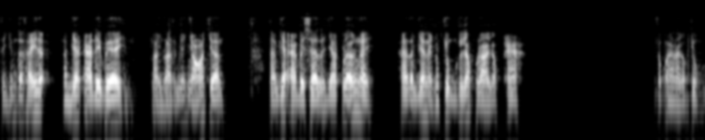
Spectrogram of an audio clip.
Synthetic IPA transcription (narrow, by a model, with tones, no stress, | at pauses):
t̪ʰi˨˩t͡ɕʊ˨˦ŋ͡mt̪aː˧t̪ʰə˨˦jɗɔ˨˦t̪aː˧mzaː˨˦ʔaː˧ɗe˧ɓe˧ | n̰ː˨˧˩la̰ː˨˩t̪aː˧mzaː˨˦˥ɲɔ̰˧˩˦t͡ɕe˧n | t̪aː˧mzaː˨˦˥ʔa̰ː˧ɓe˧se˧laː˨˩ɲa˨˦a˦˥ləː˨˦nna˨˩j | haː˧jt̪aː˧mzaː˦na˨˩jkɔ˨˦t͡ɕʊ˧ŋ͡mkaː˨˦jɣa˦˥wk͡p̚laː˨˩jɣə˦˥wk͡p̚ʔaː˧ | ɣa˦˥wk͡p̚ʔa̰ː˧laː˨˩ɣwk͡p̚t͡ɕʊ˧ŋ͡m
